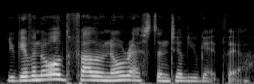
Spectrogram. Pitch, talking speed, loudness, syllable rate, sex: 180 Hz, 260 wpm, -17 LUFS, 5.7 syllables/s, female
